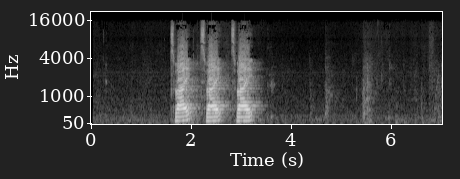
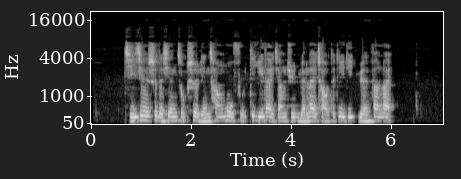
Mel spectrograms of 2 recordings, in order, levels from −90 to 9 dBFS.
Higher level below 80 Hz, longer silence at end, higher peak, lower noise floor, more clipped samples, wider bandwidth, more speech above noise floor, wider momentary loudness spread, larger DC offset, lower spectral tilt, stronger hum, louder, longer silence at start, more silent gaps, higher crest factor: about the same, -54 dBFS vs -56 dBFS; first, 3.7 s vs 1 s; about the same, 0 dBFS vs 0 dBFS; second, -54 dBFS vs -64 dBFS; neither; first, 16.5 kHz vs 7.6 kHz; second, 45 dB vs 52 dB; first, 14 LU vs 5 LU; neither; about the same, -4 dB/octave vs -5 dB/octave; neither; first, -10 LUFS vs -13 LUFS; first, 1.6 s vs 0.65 s; neither; about the same, 16 dB vs 14 dB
